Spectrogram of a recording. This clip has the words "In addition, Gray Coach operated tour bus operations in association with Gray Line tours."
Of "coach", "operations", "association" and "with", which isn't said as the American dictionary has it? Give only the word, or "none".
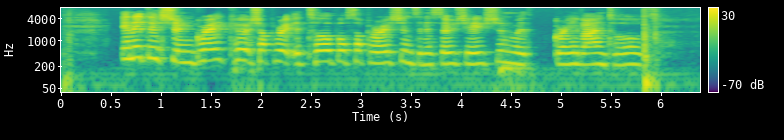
none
